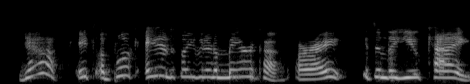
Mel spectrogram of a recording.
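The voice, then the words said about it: Weak put-on British accent. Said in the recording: “that was my British accent. It wasn't that great”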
